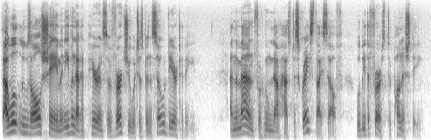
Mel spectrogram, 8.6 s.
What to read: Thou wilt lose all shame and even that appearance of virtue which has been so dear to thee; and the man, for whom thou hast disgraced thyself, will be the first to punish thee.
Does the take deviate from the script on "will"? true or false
false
